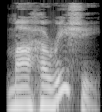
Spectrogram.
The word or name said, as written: maharishi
